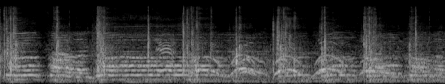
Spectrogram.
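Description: A group of young voices singing a group song together, with sharp hand claps repeated along with it.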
